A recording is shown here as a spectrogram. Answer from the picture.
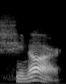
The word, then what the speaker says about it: Cynar: And I found a website and they it's pronounced Shinar.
